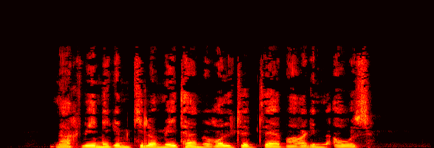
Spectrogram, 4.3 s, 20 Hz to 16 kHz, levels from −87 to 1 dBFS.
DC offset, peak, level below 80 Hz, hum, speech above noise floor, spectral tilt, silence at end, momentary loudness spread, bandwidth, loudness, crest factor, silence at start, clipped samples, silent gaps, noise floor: under 0.1%; -8 dBFS; -70 dBFS; none; 50 dB; -7 dB/octave; 0.65 s; 10 LU; 10.5 kHz; -24 LUFS; 16 dB; 0.55 s; under 0.1%; none; -73 dBFS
